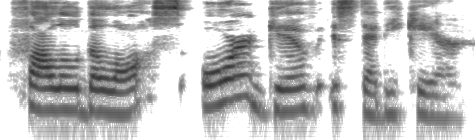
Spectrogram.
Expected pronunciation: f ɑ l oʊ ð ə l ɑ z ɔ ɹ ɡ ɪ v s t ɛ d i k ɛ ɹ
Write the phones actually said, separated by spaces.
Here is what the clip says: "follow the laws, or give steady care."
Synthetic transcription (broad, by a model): f ɑ l oʊ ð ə l ɑ s ɔ ɹ ɡ ɪ v s t ɛ d i k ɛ ɹ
